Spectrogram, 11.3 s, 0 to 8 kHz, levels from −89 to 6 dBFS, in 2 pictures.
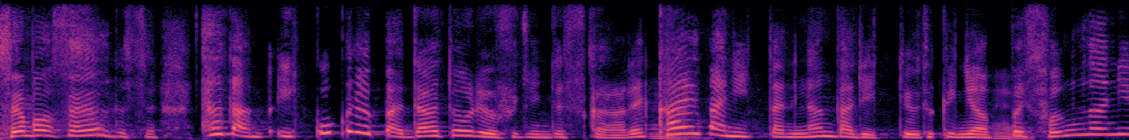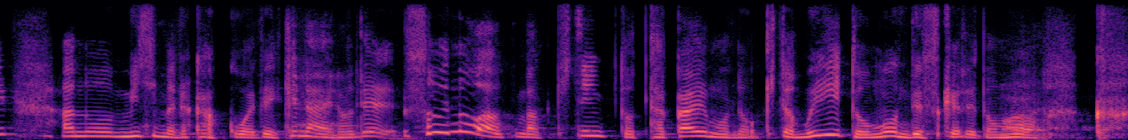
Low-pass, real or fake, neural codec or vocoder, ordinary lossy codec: none; fake; codec, 16 kHz, 4 kbps, X-Codec, HuBERT features, trained on general audio; none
